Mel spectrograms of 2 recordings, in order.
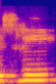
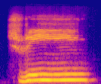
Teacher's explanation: there is palatal sh over here with full Ra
